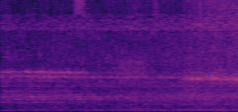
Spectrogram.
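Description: Steady hum and hiss of room or street noise picked up by a participant's open microphone on a video call, with a faint thin high whine over it.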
